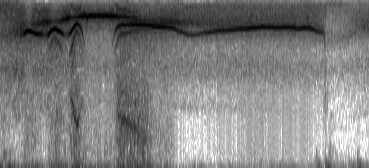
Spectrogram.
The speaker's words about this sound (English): Here, let me get my dog whistle. Yeah, let's get the dog whistles out. Are we ready? Let's go. Let's see. Let's use some dog whistling.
